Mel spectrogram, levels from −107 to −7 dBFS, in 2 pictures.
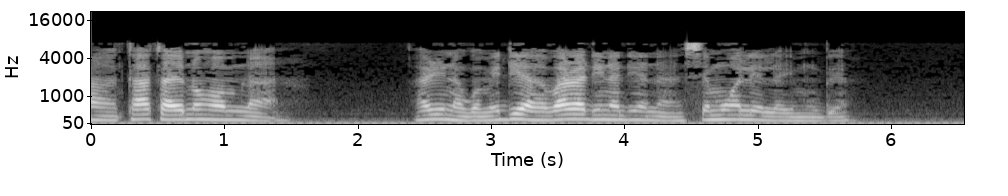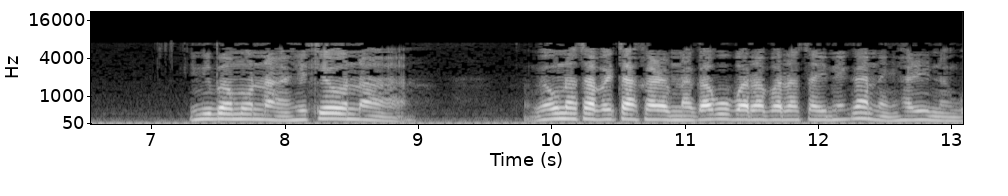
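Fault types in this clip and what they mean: AAC compression: the speech has nothing above 6.9 kHz and sounds dull and smeared throughout, with plainly audible coding damage. This is likely AAC-LC at a low bitrate, around 24 kbps, cutting the top band and coarsely quantising what remains.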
